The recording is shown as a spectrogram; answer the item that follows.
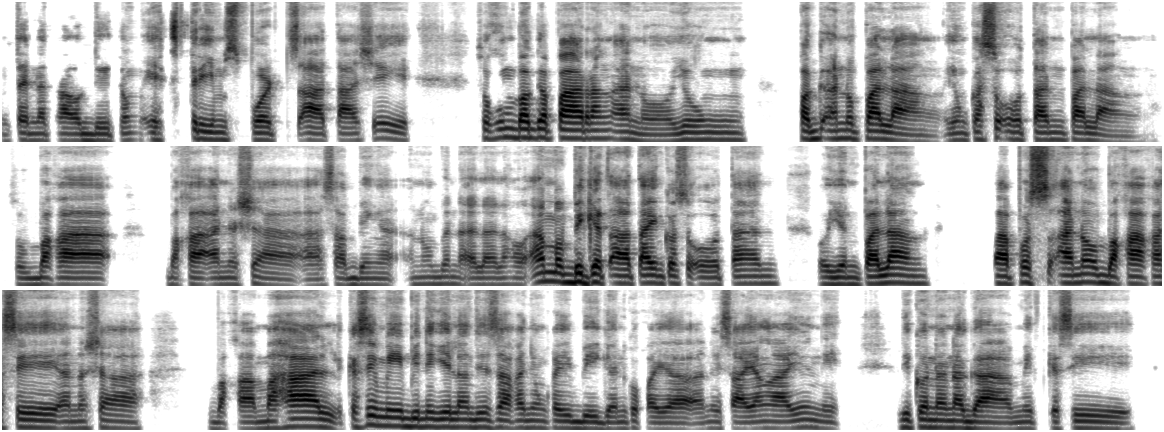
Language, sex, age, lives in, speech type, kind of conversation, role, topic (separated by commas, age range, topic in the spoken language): Filipino, male, 35-39, Philippines, conversation, unstructured, none, Anong libangan ang gusto mong subukan pero hindi mo pa nasusubukan?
